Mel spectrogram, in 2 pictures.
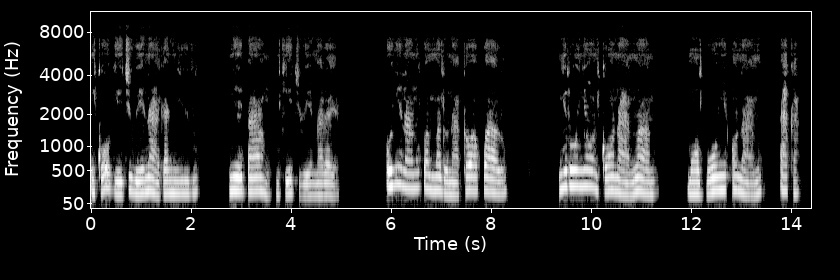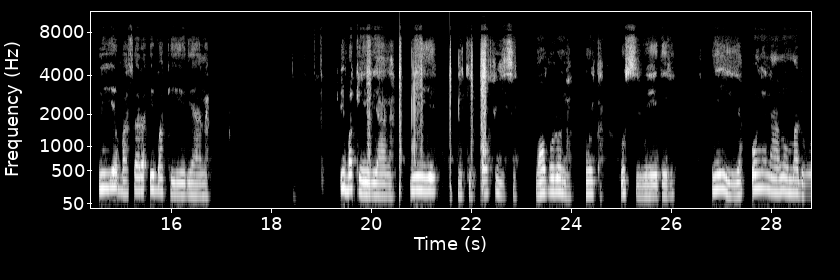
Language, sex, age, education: Igbo, female, 15-29, secondary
